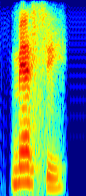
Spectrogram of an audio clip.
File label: "messy", Indian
